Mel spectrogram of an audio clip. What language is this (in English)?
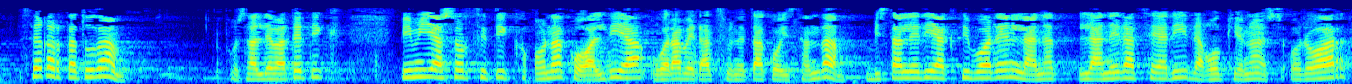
Basque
